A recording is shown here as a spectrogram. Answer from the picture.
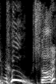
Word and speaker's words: coup: juku you guys know it's a silent P I've been saying Jew is a coup no pee-yew continues and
